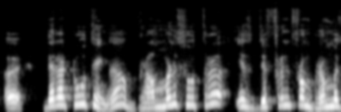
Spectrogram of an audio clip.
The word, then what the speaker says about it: Brahman: the highest truth Brahma in English Brahma because there's a nasal sound it is written as n at the end brah it is written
